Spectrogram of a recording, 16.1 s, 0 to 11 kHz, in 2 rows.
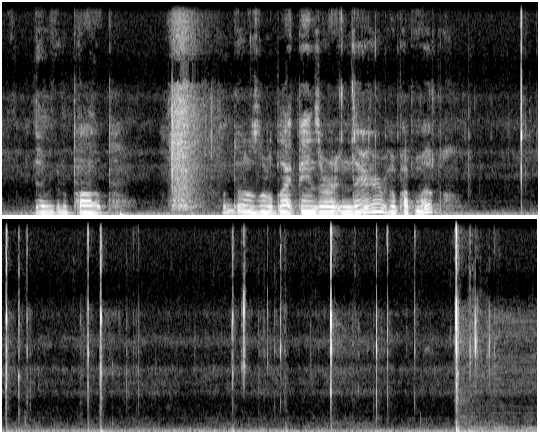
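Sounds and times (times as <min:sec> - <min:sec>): faint low hum: 0:00.0 - 0:16.0
pick tool clicking on connector pins: 0:06.9 - 0:15.4.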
